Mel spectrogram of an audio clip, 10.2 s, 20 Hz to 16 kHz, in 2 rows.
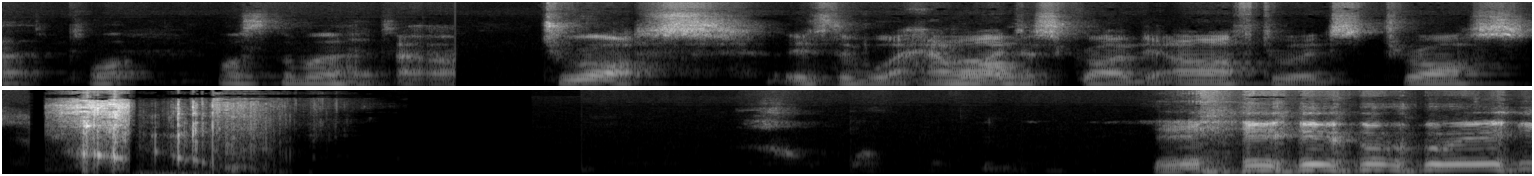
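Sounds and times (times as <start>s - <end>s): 
speech: 0.0s - 5.4s, 8.9s - 10.1s
loud crunchy bite: 5.2s - 6.3s.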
